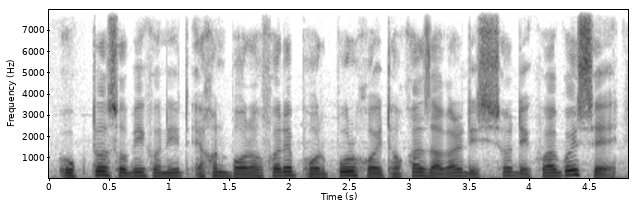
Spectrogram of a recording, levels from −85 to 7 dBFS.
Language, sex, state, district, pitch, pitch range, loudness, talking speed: Assamese, male, Assam, Kamrup Metropolitan, 155 Hz, 135-165 Hz, -13 LUFS, 135 wpm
